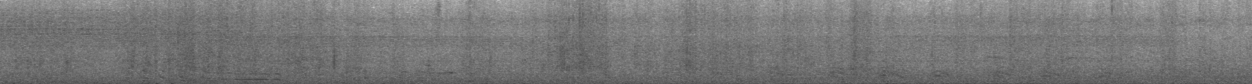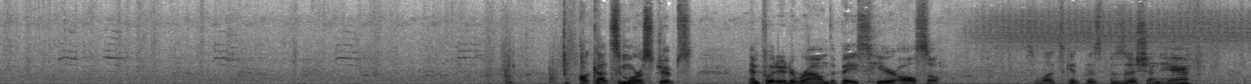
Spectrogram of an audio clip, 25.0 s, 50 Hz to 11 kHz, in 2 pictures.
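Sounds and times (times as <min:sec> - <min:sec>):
outdoor background noise: 0:00.0 - 0:25.0.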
